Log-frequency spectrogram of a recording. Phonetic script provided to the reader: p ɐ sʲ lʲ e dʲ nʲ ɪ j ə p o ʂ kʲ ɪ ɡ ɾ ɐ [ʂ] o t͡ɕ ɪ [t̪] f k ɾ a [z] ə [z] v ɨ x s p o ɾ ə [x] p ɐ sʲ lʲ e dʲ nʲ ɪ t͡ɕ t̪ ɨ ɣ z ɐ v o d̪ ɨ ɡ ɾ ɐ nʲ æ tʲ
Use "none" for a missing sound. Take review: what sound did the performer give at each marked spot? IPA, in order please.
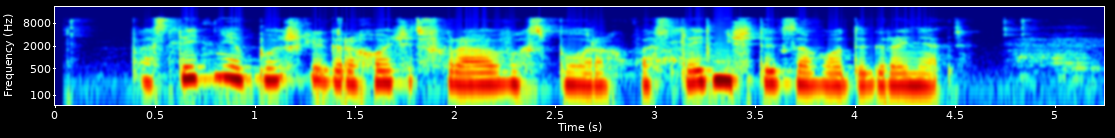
x, t̪, v, none, x

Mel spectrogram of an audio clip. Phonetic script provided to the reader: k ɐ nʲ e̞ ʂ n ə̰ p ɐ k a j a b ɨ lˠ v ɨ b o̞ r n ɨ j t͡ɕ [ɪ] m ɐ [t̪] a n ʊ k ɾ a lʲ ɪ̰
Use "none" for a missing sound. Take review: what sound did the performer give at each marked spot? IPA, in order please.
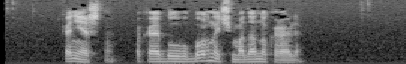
ɪ, d̪

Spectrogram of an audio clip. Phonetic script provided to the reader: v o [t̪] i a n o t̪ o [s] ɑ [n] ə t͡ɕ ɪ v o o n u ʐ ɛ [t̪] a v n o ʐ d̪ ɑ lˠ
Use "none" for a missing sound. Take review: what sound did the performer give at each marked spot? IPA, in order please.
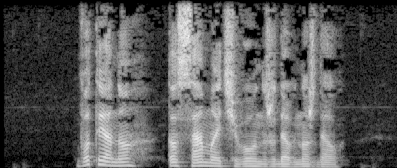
t̪, s, m, d̪

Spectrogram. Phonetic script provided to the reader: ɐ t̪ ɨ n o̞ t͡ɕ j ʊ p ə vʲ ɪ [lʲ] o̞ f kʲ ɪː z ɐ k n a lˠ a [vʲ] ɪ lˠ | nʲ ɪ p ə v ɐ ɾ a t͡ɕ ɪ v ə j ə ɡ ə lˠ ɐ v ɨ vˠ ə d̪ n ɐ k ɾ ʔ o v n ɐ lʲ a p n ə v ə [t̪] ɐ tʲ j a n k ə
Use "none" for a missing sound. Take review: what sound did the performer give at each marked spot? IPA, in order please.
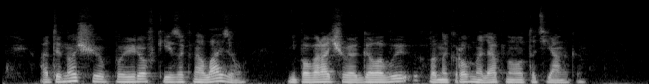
ɾʲ, zʲ, t̪

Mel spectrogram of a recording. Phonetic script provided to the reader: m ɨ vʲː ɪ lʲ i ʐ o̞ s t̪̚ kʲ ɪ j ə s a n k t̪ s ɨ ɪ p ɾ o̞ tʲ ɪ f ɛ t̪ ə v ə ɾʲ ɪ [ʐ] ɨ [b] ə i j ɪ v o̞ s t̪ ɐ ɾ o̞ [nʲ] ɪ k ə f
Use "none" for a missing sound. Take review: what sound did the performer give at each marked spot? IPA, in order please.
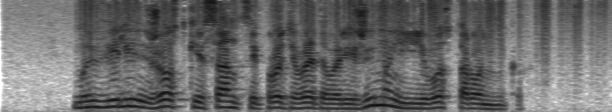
ʐ, m, nʲː

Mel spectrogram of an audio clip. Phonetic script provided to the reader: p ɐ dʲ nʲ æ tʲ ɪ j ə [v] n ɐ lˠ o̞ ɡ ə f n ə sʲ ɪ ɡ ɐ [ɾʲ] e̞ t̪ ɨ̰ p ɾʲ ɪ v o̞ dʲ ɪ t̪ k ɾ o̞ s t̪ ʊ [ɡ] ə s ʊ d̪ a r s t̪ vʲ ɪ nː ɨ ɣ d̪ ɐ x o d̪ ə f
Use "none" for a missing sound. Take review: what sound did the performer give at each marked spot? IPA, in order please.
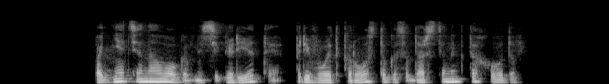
none, ɾʲ, ɡ

